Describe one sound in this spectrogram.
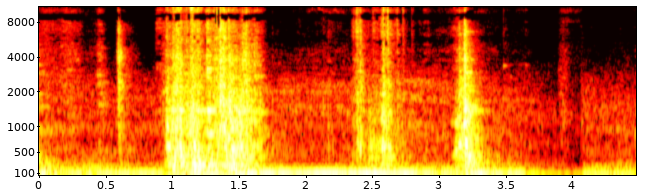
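Glass bottles and spray cans clink as they are moved on a shelf.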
